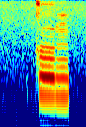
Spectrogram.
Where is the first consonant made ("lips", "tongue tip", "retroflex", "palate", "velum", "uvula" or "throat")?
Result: velum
